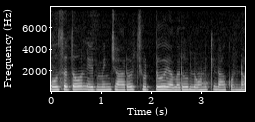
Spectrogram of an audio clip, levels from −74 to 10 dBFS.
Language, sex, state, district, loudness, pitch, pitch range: Telugu, female, Andhra Pradesh, Anantapur, -16 LUFS, 255 Hz, 250-265 Hz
